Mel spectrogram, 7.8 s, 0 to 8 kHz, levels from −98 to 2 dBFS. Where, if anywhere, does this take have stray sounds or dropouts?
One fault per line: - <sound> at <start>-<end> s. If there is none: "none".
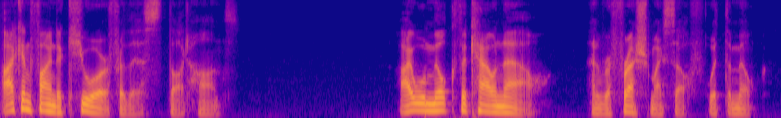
none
